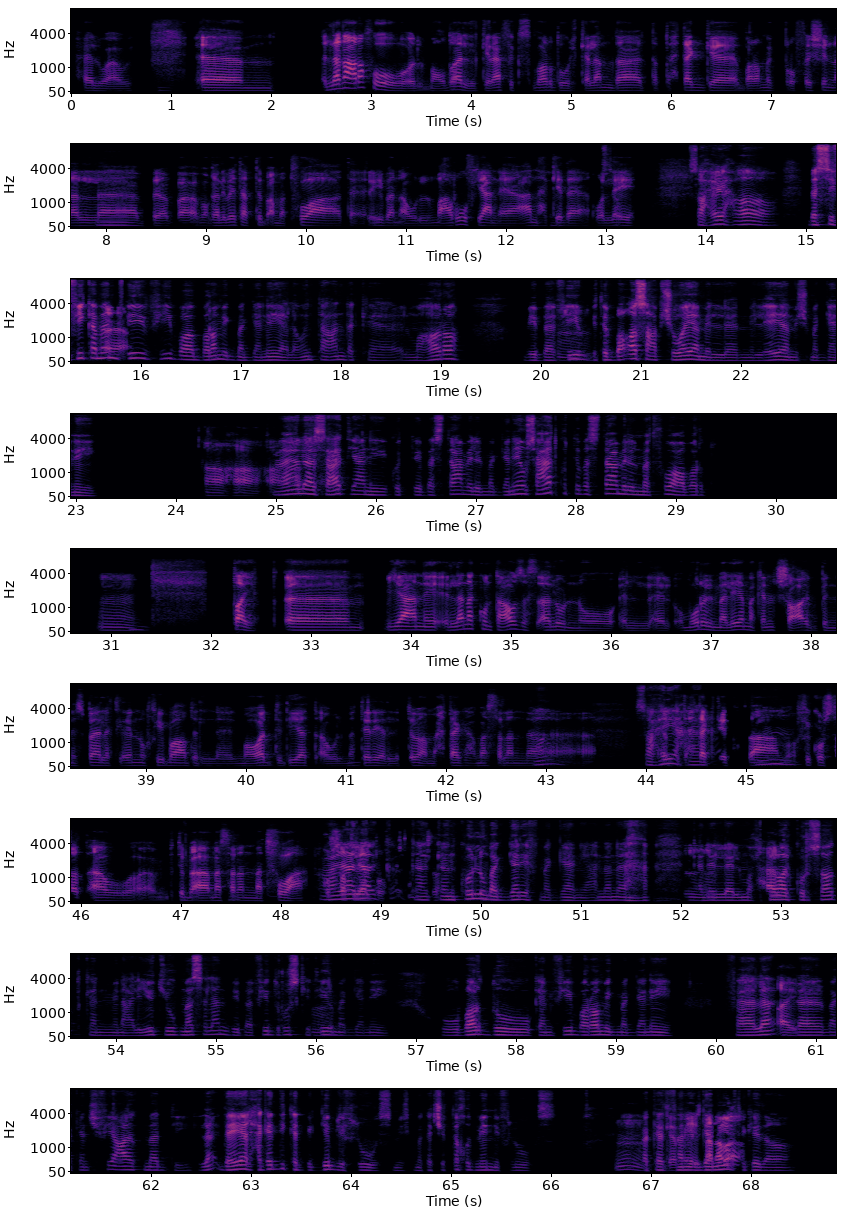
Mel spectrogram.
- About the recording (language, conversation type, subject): Arabic, podcast, إزاي بدأت رحلتك في التعلُّم؟
- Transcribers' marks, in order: in English: "الجرافيكس"; in English: "professional"; tapping; in English: "الmaterial"; other background noise; in English: "كورسات"; in English: "الكورسات"; in English: "الprofessional"; chuckle; in English: "الكورسات"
